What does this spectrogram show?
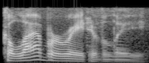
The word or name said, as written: collaboratively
